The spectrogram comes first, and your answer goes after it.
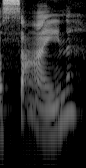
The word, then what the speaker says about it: sin: our angle so now sine written as sin is pronounced sine it is your opposite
